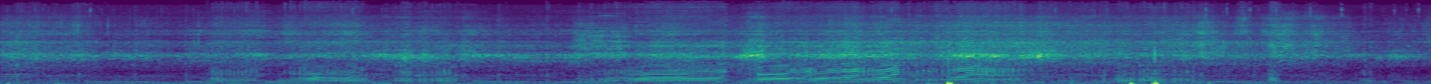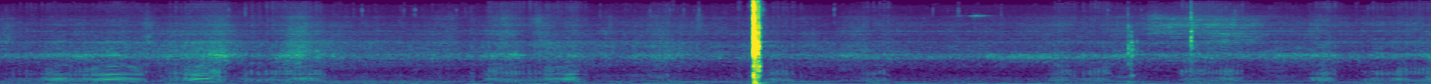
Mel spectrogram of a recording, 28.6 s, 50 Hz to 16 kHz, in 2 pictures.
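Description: Off-road race machine's engine revving up and down again and again as it is ridden hard over rough trail, heard from a helmet-mounted camera. Dull thumps come around 9 and 11 seconds in, and one sharp knock about 22 seconds in is the loudest sound.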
